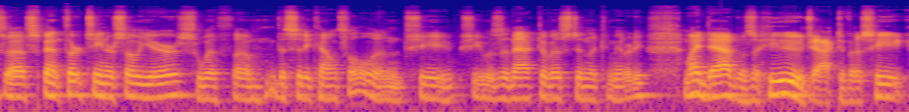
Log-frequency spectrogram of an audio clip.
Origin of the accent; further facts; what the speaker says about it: Coeur d'Alene, Idaho, United States; I was raised in Coeur d'Alene. My father came to Coeur d'Alene when he was hired to be the first president of North Idaho Junior College.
